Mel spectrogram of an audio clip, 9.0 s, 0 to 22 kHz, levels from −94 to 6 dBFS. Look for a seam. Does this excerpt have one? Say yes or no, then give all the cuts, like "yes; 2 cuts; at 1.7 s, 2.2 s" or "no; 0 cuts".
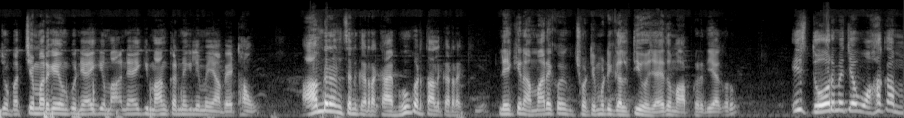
yes; 2 cuts; at 4.8 s, 7.7 s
